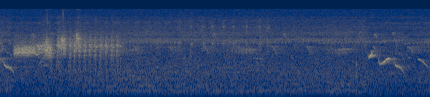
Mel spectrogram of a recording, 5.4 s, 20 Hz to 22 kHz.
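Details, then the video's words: Recorded in 2021 by the Mekong at Nakhon Phanom, Thailand, as a lure sound, a Chestnut-capped babbler starts with a loud rasping chatter, goes quiet, then closes with clear falling whistled notes over continuous insect hum. "นกกินแมลงกระหม่อมแดง Chestnut capped babbler sound"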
